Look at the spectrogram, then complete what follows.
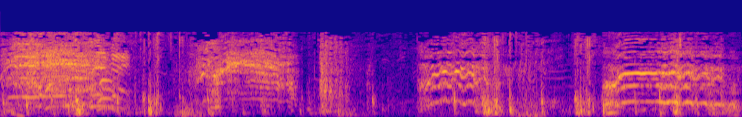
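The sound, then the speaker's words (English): A horse neighs and whinnies loudly in several shrill, quavering bursts, with hooves clip-clopping in the short pauses between calls. “A Greenbroke horse. He's faster.”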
